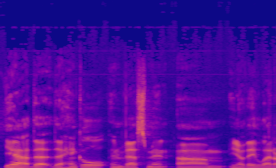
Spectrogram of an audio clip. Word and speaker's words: Henkel: I tried to amass, didn't get into the round, but you guys now have announced a Series A with, I think, Henkel, or I don't know if I'm saying that right. – Henkel. – Which is a much bigger soap company.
